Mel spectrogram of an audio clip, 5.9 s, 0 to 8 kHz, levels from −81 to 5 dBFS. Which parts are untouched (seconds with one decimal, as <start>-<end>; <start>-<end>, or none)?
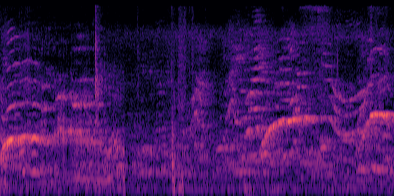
0.0-0.4; 1.6-5.9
